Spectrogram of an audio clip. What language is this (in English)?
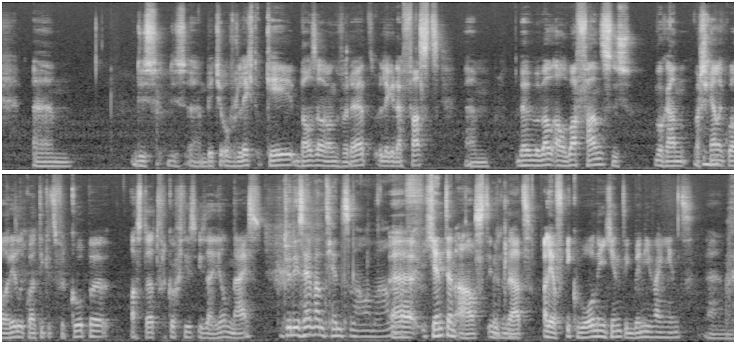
Dutch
